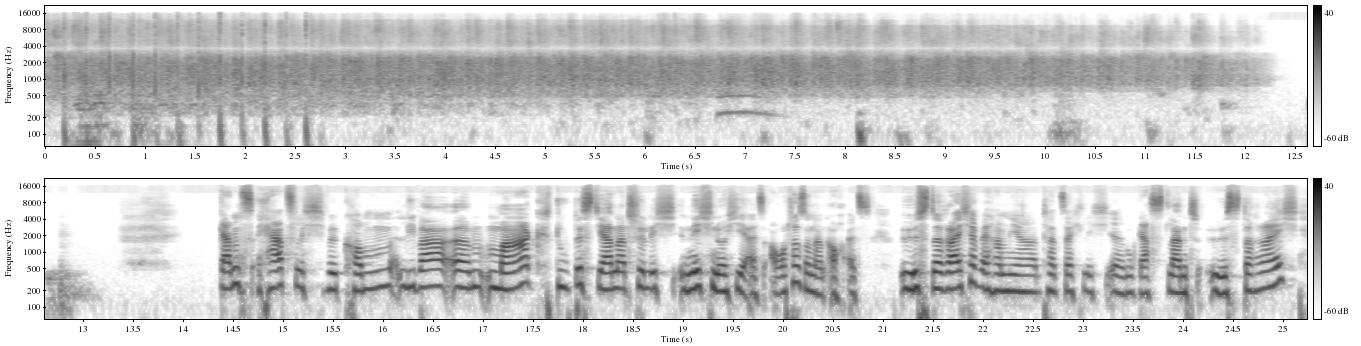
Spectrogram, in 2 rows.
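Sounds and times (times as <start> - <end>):
audience applause for author Marc Elsberg at the Leipzig Book Fair 2023: 0.0 - 12.3
speech: 14.4 - 25.2.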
